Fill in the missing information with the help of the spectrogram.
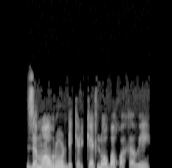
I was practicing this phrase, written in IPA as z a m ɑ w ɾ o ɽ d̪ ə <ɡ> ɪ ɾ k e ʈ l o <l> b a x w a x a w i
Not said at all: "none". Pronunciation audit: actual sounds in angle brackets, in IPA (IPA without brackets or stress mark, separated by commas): k, none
